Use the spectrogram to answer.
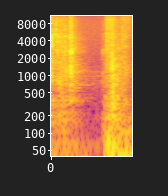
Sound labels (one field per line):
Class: window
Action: opening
